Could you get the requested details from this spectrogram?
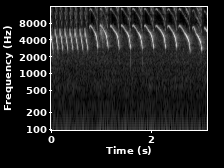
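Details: Canary rolling its song to prompt silent canaries to sing: a rapid burst of repeated short notes followed by evenly spaced, clear downward-slurred whistles, with faint low background hum.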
